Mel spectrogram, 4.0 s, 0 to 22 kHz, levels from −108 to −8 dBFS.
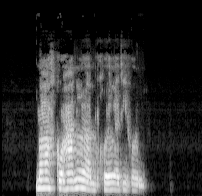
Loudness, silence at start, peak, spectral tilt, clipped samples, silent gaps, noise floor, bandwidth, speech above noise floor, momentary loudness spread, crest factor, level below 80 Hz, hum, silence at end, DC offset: -16 LUFS; 0.7 s; -2 dBFS; -8 dB/octave; under 0.1%; none; -87 dBFS; 7.2 kHz; 71 dB; 12 LU; 16 dB; -60 dBFS; none; 1.15 s; under 0.1%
